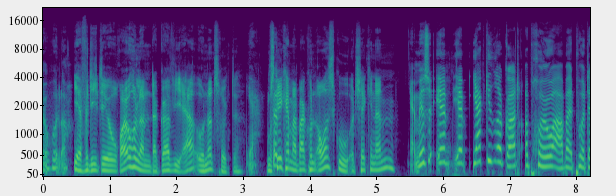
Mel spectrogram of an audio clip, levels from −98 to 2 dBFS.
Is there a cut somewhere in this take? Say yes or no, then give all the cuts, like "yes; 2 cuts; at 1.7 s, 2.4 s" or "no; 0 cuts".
no; 0 cuts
